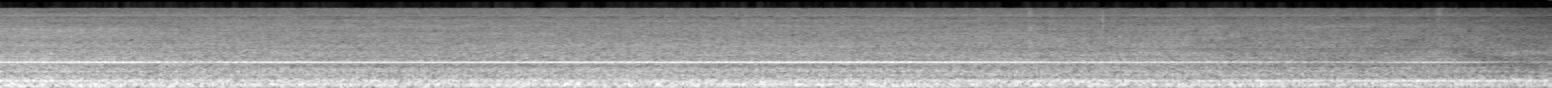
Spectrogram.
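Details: Likely downstairs furnace, fan-not-turning-on complaint: blower startup gives a loud steady rushing roar with a high hum, easing slightly; tech thinks bearings sound clear but loud on startup, suspects overamping, and will check the capacitor.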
